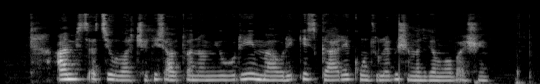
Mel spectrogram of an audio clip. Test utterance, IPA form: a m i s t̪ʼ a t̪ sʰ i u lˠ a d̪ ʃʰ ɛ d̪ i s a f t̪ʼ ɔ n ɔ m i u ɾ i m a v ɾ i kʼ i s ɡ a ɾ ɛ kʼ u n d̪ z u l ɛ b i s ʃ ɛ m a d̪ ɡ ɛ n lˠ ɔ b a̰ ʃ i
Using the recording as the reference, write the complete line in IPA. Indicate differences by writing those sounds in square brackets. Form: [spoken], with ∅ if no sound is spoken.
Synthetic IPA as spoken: a m i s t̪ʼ a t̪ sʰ i u lˠ a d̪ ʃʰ ɛ d̪ i s a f t̪ʼ ɔ n ɔ m i u ɾ i m a v ɾ i kʼ i s ɡ a ɾ ɛ kʼ u n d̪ z u l ɛ b i s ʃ ɛ m a d̪ ɡ ɛ n lˠ ɔ b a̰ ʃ i

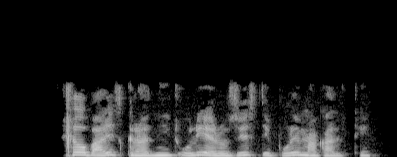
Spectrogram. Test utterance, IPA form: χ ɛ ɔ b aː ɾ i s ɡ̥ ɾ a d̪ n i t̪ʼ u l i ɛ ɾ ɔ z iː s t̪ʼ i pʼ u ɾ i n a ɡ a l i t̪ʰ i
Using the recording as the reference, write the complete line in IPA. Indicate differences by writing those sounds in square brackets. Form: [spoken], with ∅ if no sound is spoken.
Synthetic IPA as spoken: χ ɛ ɔ b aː ɾ i s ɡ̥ ɾ a d̪ n i t̪ʼ u l i ɛ ɾ ɔ z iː s t̪ʼ i pʼ u ɾ i [m] a ɡ a l i t̪ʰ i

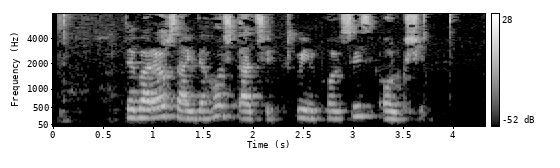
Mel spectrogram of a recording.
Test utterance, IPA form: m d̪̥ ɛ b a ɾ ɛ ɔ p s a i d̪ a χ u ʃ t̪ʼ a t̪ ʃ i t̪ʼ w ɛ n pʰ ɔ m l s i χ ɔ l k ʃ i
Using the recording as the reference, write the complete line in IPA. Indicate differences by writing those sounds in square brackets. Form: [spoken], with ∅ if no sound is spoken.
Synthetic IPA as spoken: m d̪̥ ɛ b a ɾ ɛ ɔ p s a i d̪ a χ [ɔ] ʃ t̪ʼ a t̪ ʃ i t̪ʼ w [i] n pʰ ɔ [∅] l s i [s] ɔ l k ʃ i

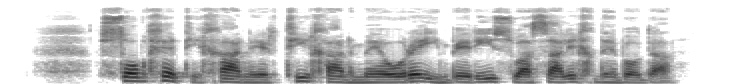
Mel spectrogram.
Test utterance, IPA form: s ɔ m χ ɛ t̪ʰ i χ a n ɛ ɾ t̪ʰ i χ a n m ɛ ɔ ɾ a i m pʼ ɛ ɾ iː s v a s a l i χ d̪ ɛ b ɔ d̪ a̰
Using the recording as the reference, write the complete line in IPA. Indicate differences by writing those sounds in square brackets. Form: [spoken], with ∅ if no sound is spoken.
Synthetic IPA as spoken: s ɔ m χ ɛ t̪ʰ i χ a n ɛ ɾ t̪ʰ i χ a n m ɛ ɔ ɾ [ɛ] i m pʼ ɛ ɾ iː s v a s a l i χ d̪ ɛ b ɔ d̪ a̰

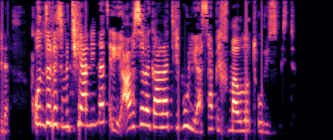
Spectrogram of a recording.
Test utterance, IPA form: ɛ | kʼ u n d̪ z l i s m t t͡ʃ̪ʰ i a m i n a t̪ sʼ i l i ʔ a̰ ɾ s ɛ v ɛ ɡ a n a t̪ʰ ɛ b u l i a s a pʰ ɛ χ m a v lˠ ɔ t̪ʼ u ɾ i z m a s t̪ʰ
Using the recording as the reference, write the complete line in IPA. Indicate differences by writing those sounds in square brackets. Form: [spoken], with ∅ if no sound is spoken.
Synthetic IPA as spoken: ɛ | kʼ u n d̪ z l i s m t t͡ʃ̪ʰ i a [n] i n a t̪ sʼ i l i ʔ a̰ ɾ s ɛ v ɛ ɡ a n a t̪ʰ ɛ b u l i a s a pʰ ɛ χ m a v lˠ ɔ t̪ʼ u ɾ i z m [i] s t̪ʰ

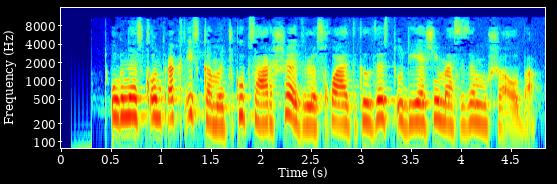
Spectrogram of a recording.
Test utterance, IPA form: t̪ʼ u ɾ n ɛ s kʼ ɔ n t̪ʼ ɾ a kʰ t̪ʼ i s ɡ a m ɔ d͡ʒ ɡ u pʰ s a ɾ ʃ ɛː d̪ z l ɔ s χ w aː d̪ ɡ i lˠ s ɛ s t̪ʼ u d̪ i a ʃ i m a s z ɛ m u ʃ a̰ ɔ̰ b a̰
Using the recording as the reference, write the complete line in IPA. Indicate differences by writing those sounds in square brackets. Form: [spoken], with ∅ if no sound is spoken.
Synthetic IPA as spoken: t̪ʼ u ɾ n ɛ s kʼ ɔ n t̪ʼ ɾ a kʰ t̪ʼ i s ɡ a m ɔ d͡ʒ ɡ u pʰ s a ɾ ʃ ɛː d̪ z l ɔ s χ w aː d̪ ɡ i lˠ [z] ɛ s t̪ʼ u d̪ i a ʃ i m a s z ɛ m u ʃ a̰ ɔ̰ b a̰

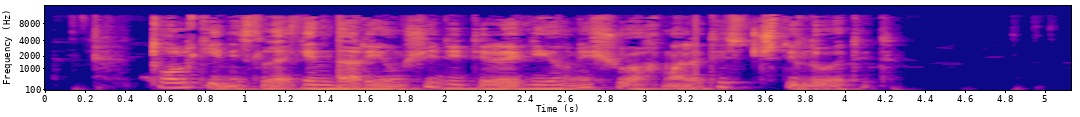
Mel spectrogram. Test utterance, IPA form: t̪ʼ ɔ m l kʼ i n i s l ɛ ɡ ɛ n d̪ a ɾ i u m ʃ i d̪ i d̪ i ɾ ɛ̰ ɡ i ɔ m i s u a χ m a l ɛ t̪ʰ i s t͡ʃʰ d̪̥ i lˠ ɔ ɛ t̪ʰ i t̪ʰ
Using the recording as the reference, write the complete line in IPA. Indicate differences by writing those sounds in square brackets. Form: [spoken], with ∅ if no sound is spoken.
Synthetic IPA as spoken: t̪ʼ ɔ [∅] l kʼ i n i s l ɛ ɡ ɛ n d̪ a ɾ i u m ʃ i d̪ i d̪ i ɾ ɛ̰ ɡ i ɔ [n] i [ʃ] u a χ m a l ɛ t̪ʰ i s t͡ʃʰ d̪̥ i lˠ ɔ ɛ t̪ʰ i t̪ʰ

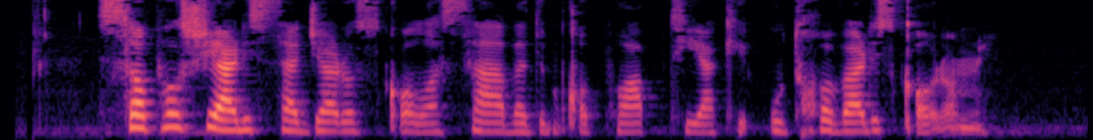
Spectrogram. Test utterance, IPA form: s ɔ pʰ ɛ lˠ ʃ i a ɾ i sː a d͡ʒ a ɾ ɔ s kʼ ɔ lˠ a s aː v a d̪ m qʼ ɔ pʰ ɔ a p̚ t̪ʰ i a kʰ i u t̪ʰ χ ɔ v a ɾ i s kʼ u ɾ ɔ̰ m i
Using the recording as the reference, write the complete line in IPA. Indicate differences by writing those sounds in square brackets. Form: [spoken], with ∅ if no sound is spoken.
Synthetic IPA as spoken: s ɔ pʰ ɛ lˠ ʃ i a ɾ i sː a d͡ʒ a ɾ ɔ s kʼ ɔ lˠ a s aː v a d̪ m qʼ ɔ pʰ ɔ a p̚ t̪ʰ i a kʰ i u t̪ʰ χ ɔ v a ɾ i s kʼ [ɔ] ɾ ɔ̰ m i

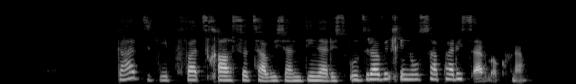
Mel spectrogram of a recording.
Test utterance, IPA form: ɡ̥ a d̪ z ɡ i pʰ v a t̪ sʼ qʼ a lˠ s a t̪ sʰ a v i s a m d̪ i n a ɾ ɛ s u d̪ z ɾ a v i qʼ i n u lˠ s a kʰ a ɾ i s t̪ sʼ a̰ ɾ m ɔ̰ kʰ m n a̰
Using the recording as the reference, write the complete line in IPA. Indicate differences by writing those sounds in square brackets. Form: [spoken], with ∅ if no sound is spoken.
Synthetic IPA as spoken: ɡ̥ a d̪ z ɡ i pʰ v a t̪ sʼ qʼ a lˠ s a t̪ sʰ a v i s a m d̪ i n a ɾ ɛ s u d̪ z ɾ a v i qʼ i n u lˠ s a [pʰ] a ɾ i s t̪ sʼ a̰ ɾ m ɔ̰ kʰ m n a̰

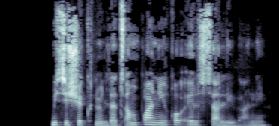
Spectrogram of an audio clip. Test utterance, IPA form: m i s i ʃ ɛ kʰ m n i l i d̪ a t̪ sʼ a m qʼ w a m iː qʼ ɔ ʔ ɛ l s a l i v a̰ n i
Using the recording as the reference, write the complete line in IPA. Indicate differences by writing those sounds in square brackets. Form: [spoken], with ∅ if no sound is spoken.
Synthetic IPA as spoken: m i s i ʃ ɛ kʰ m n i l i d̪ a t̪ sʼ a m qʼ w a [n] iː qʼ ɔ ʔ ɛ l s a l i v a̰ n i

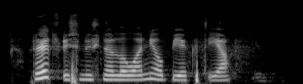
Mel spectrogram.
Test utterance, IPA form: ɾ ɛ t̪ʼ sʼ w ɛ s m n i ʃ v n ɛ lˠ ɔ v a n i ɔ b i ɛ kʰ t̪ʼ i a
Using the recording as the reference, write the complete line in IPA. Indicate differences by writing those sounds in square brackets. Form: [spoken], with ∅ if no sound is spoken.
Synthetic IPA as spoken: ɾ ɛ [t̪] sʼ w [i] s m n i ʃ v n ɛ lˠ ɔ v a n i ɔ b i ɛ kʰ t̪ʼ i a

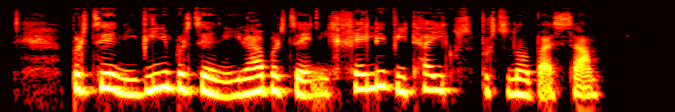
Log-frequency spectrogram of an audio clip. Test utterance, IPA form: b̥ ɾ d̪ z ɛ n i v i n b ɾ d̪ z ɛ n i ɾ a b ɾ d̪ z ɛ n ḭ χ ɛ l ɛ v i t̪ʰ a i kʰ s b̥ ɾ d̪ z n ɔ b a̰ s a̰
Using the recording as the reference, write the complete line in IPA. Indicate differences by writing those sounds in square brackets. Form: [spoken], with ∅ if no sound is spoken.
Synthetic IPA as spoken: b̥ ɾ d̪ z ɛ n i v i n b ɾ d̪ z ɛ n i ɾ a b ɾ d̪ z ɛ n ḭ χ ɛ l [i] v i t̪ʰ a i kʰ s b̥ ɾ d̪ z n ɔ b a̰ s a̰

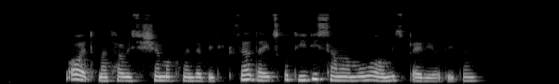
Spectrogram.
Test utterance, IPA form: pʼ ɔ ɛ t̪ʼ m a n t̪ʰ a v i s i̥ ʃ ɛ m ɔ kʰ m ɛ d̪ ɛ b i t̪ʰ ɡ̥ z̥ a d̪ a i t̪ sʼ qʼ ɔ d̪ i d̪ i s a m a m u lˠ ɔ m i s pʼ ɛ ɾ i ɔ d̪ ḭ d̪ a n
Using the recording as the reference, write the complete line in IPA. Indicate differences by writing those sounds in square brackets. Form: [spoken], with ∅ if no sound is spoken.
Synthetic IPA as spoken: pʼ ɔ ɛ t̪ʼ m a [∅] t̪ʰ a v i s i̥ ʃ ɛ m ɔ kʰ m ɛ d̪ ɛ b i t̪ʰ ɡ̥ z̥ a d̪ a i t̪ sʼ qʼ ɔ d̪ i d̪ i s a m a m u lˠ [ɔː] m i s pʼ ɛ ɾ i ɔ d̪ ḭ d̪ a n

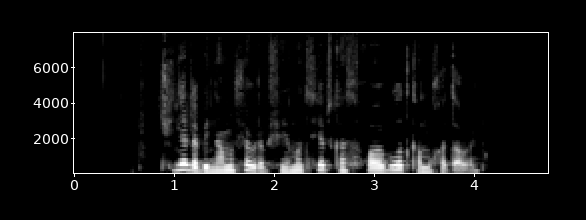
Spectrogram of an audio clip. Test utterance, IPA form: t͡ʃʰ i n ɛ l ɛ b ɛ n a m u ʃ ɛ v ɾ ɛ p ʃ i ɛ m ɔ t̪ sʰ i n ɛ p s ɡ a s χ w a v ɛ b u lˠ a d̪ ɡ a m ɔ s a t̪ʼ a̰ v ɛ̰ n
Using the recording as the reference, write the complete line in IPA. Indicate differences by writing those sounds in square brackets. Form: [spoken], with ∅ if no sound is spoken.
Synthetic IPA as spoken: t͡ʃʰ i n ɛ l ɛ b [i] n a m u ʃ ɛ v ɾ ɛ p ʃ i ɛ m ɔ t̪ sʰ i [∅] ɛ p s ɡ a s χ w a v ɛ b u lˠ a d̪ ɡ a m ɔ [χ] a t̪ʼ a̰ v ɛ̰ n

